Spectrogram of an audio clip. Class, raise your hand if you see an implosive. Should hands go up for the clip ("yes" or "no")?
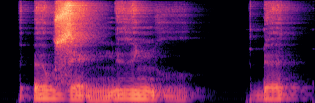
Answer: yes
